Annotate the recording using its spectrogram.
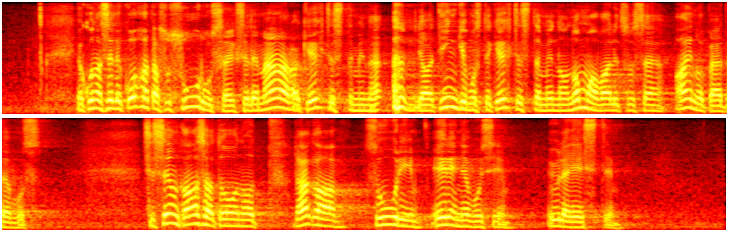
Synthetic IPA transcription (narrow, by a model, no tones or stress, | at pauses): jɑkunɑse̞lːe̞ko̞ɦɑt̪ɑsusuːɾusekse̞lːe̞mæːɾɑke̞ht̪e̞st̪ɑminejɑt̪iŋɡimust̪e̞ke̞ht̪e̞st̪ɑmineo̞no̞mɑvɑlʲit̪suse̞ɑjnupæd̪̥e̞vṵs | sisːe̞o̞nkɑːsɑt̪o̞ːnud̪̥væɡ̥ɑsuːɾie̞ɾine̞vusʲḭ | yle̞eːst̪ḭ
